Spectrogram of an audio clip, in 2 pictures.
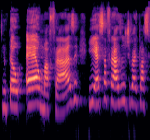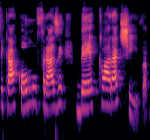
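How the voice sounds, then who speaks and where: A woman's voice: high-pitched, normal speed. A woman from Brazil, a teacher giving a recorded Portuguese lesson, who asks her students questions and answers them herself.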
